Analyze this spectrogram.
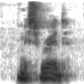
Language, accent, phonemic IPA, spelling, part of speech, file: English, Southern England, /ˈmɪs.ɹiːd/, misread, verb / noun, LL-Q1860 (eng)-misread.wav
- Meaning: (verb) To read wrongly; misconstrue; misinterpret; mistake the sense or significance of; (noun) An instance of reading wrongly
